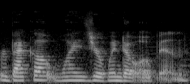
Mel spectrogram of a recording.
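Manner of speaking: plain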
